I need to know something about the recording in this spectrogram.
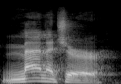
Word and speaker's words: manager: bus driver, I am a manager, accent tonique sur la première syllabe.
